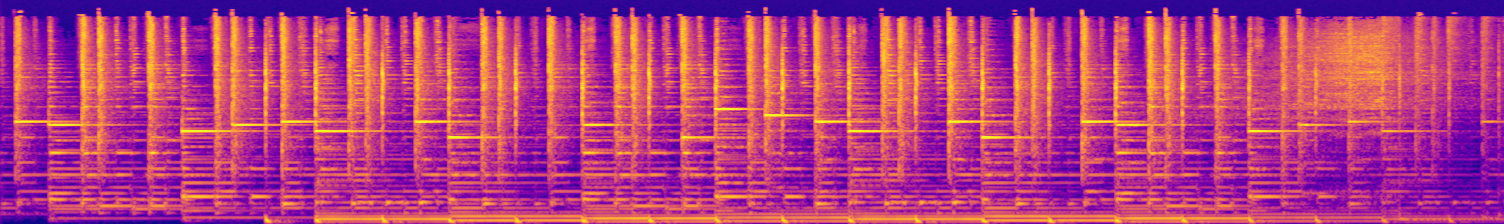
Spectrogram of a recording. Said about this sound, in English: Okay, well if that's the case, why don't you play the intro music while I prop up my pillows ready to listen to some poetry?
